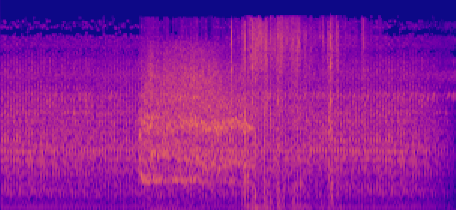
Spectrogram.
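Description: Engine-like running of a model tractor, getting louder about two seconds in as its trolley tips, then a short clatter of knocks as bamboo sticks tumble off into the sand before the sound fades.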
